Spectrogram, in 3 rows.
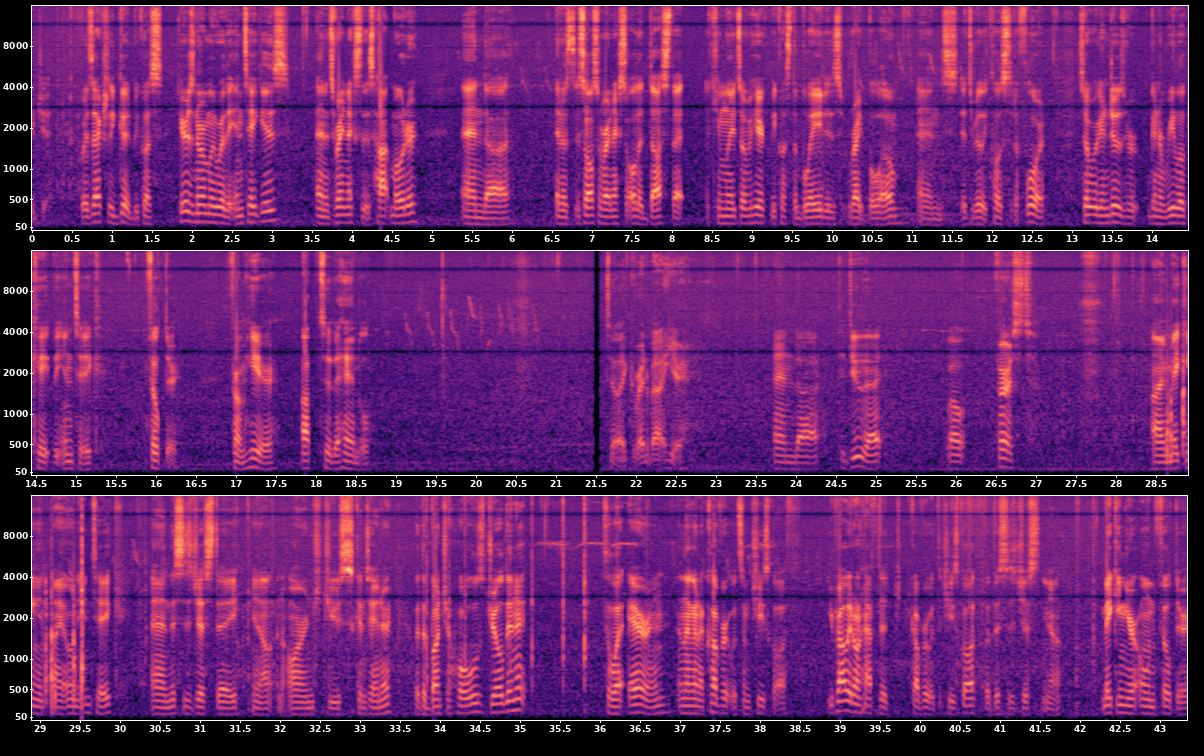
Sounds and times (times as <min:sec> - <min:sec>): Speech: 0:00.0 - 0:04.8, 0:05.4 - 0:16.3, 0:16.9 - 0:18.7, 0:21.6 - 0:22.8, 0:23.7 - 0:25.1, 0:25.9 - 0:27.0, 0:28.4 - 0:35.1, 0:36.0 - 0:43.3.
